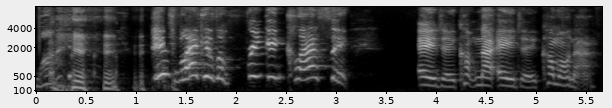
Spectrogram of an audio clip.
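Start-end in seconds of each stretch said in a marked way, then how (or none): 0.2-3.2 indignant. Real, not acted. Indignant defense of favorite.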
